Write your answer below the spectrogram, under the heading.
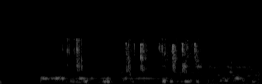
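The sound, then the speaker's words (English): Keys clack on a computer keyboard as a book title is typed in, a run of many quick, irregular strokes in bursts with brief pauses, moderately loud and alone. “Type that in.”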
